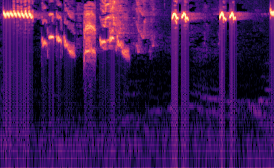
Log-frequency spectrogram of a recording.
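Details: Forktail used as a trapping lure: a fast high trill, a jumble of descending chirps, then pairs of thin, piercing high notes separated by pauses.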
